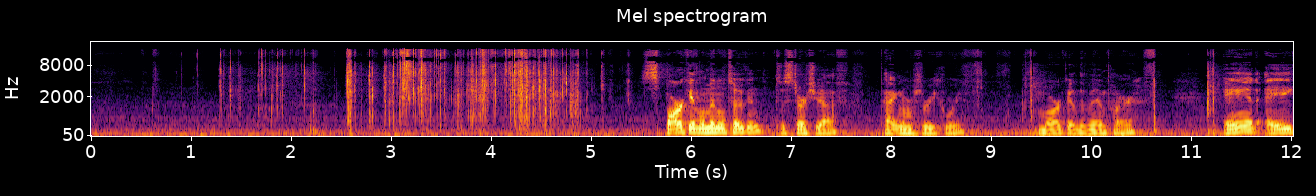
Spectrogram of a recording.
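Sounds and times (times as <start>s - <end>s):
foil wrapper crinkling: 1.2s - 5.1s.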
